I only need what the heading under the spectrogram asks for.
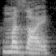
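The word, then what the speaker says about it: maize: अगला है मेज और मजाए।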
